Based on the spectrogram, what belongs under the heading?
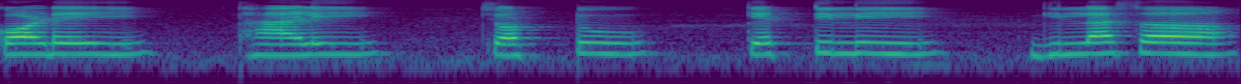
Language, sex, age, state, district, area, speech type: Odia, female, 60+, Odisha, Kandhamal, rural, spontaneous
